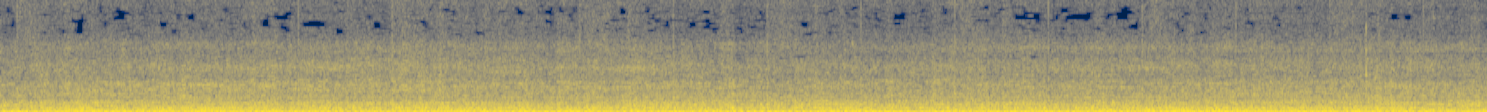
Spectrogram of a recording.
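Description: A small motor scooter engine runs close by, a loud, steady buzzing drone with no breaks or revving changes, heard alone without talk.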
